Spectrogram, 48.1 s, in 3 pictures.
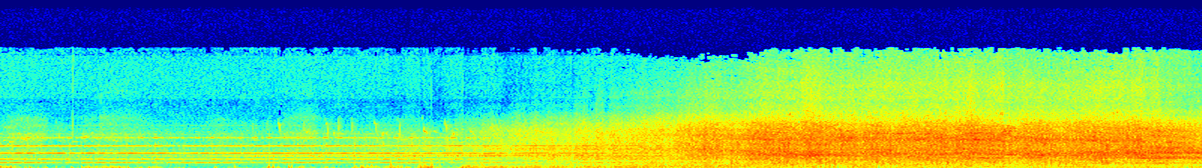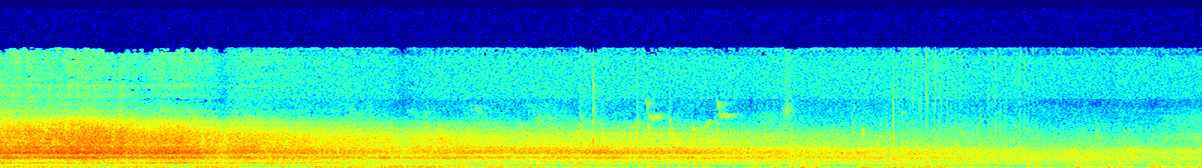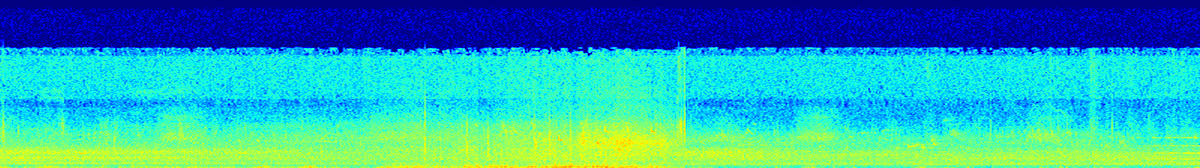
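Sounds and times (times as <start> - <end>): level-crossing warning bell: 0.0 - 7.7, 47.3 - 48.0
electric train passing at speed: 0.0 - 48.0.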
